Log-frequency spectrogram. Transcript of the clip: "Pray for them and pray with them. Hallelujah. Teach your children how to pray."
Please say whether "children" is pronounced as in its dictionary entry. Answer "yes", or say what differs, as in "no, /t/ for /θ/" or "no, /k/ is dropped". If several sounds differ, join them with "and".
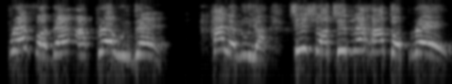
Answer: no, /l/ is dropped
